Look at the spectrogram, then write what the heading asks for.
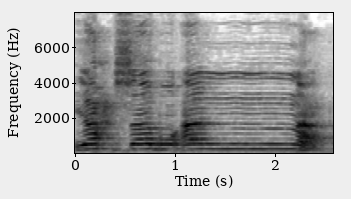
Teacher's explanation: ada nun sukun, ada nun bertasdid, disebut dengan gunnah, ditahan 2 sampai 3 harokat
